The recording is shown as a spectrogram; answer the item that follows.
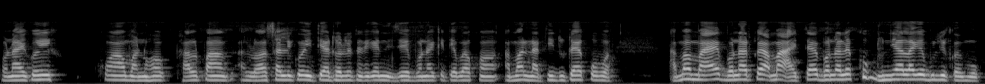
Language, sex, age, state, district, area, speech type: Assamese, female, 60+, Assam, Morigaon, rural, spontaneous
